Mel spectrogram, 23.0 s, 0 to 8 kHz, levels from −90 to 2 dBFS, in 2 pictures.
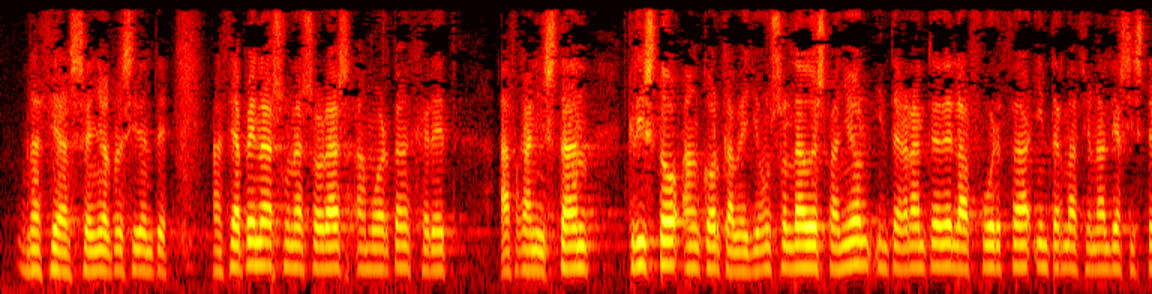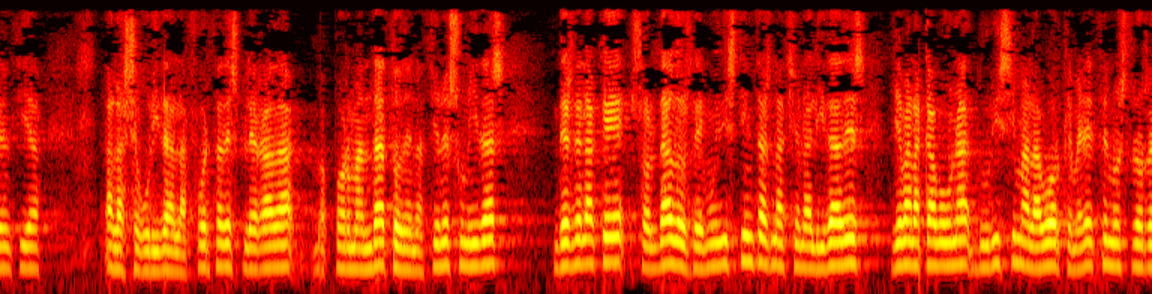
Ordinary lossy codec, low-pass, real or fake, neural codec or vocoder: MP3, 32 kbps; 7.2 kHz; real; none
